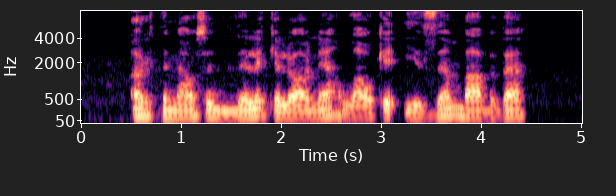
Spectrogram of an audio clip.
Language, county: Lithuanian, Vilnius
